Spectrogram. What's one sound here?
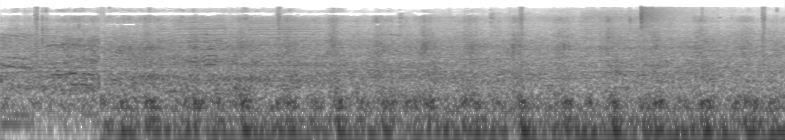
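A large crowd roars and cheers in a wide open stadium.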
